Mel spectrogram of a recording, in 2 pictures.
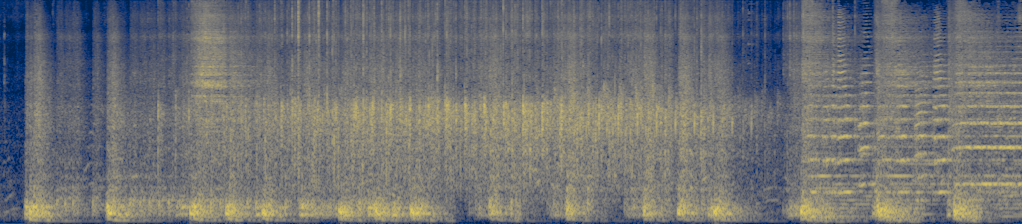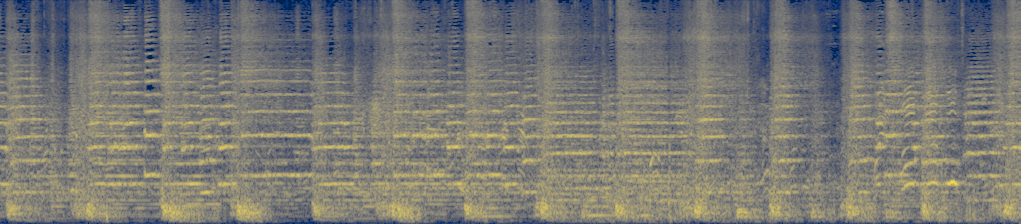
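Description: Cornet-and-drum procession band playing a march: the drums start it alone with regular beats under a steady rattle, then the cornets come in about twelve seconds in and play the melody over the drums.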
